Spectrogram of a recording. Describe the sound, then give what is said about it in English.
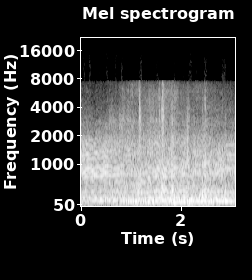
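A loud, steady prototype race car engine drones continuously at high revs on a racetrack, with a dense, raspy mechanical roar and faint brief surges, sustained throughout, with no voices. “When you look at that, they're going to be 57 minutes or so when he gets back on the racetrack.”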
